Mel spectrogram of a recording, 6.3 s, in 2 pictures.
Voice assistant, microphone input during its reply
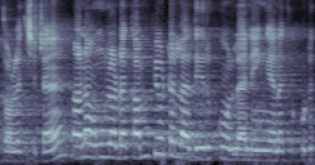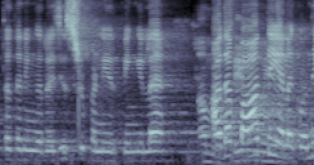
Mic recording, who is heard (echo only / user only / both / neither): both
